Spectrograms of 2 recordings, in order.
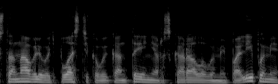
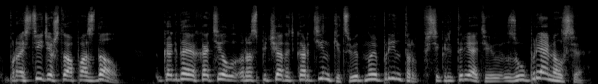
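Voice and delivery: higher and louder hurried apology; breathless apology; 9 semitones higher, 5 dB louder than usual. A narrator's reading. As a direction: rush it out, out of breath. Late boy out of breath.

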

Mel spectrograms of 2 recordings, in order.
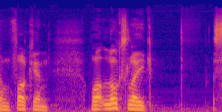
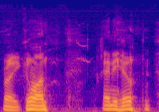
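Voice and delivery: ordinary talk

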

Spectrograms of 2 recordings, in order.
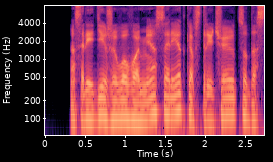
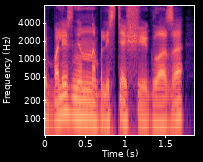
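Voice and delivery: ordinary delivery

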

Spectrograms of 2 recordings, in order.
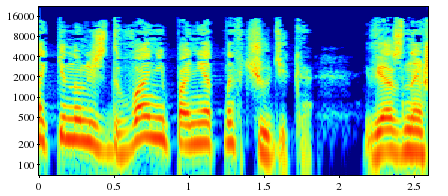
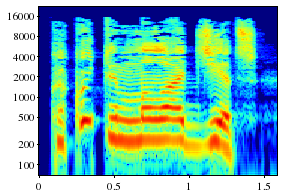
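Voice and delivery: higher, slow sarcastic praise; offended; 6 semitones higher, 3 dB louder, slower than usual. A narrator's reading. Sister reproaching Стёпа for regifting, offended. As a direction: draw out the praise with hurt feelings. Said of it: "обиженно сказала Ариша".

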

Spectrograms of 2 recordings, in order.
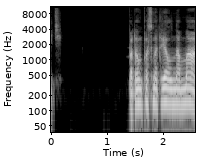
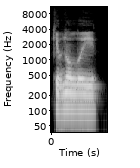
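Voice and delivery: ordinary delivery

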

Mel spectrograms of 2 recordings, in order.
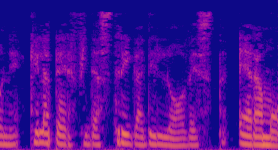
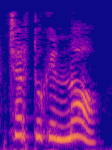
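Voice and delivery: agitated reply; 9 semitones higher, 7 dB louder than usual. Acted. Dorothy answers the witch.

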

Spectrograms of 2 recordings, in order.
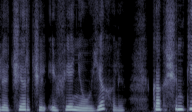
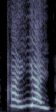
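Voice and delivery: very high, loud squeal; yelp of pain; 11 dB louder than usual. A narrator's reading. Sister whose ear is pulled, squealing in pain. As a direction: cry out as if yanked by the ear. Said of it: "закричала сестра".

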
